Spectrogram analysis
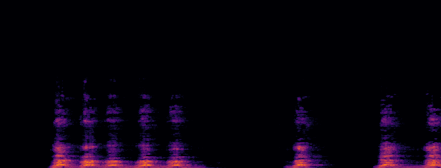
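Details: An aggressive dog lets out a rapid string of five hoarse barks, falls briefly quiet, then gives one more bark and a final pair, all loud and close.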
